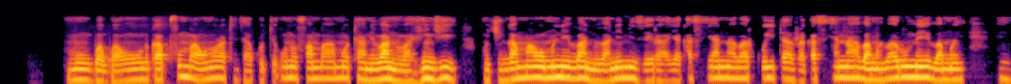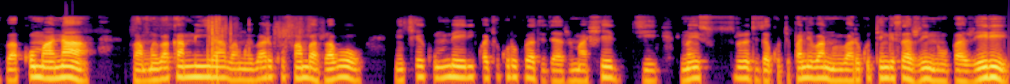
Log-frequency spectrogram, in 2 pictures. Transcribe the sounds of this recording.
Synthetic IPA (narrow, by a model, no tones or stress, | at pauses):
muɡʱwaɡʱwakap͡fumbauno̞ɾatid͡zakutiuno̞fambamo̞tʰane̞ʋan̤uʋaʒiːnd͡ʒi | mut͡ʃiŋɡamawo̞mune̞ʋan̤uʋane̞mize̞ɾajakasijanaʋarikuitaʐakasijanaʋamwe̞ʋaɾume̞ʋamwe̞ | ʋako̞mana | ʋamwe̞ʋakamiɾaʋamwe̞ʋaɾikufambaʐaʋo̞ | ne̞t͡ʃe̞kumbe̞rikwat͡ʃo̞kuɾikuɾatid͡zaʐemaʃe̞d͡zi | ʐ̥ino̞is | ratid͡zakutipane̞ʋan̤uʋaɾikute̞ŋɡe̞saʐin̤upaʐiɾi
